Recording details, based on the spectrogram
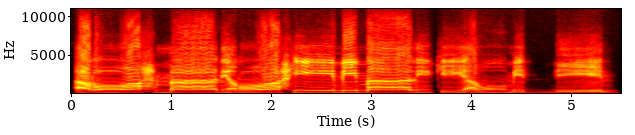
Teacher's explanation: maka arrahmanirahim himnya engak usah panjang kalau mau Kamu lanjut tapi himnya kembali lagi menjadi dua madnya jugaah bukan Mad arkun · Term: mad asli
